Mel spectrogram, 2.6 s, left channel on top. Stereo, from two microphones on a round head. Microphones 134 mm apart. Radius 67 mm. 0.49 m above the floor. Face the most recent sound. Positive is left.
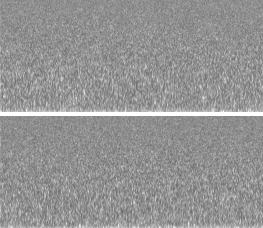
No sound to turn to.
